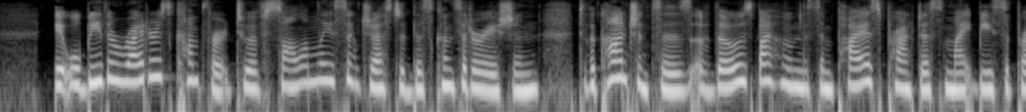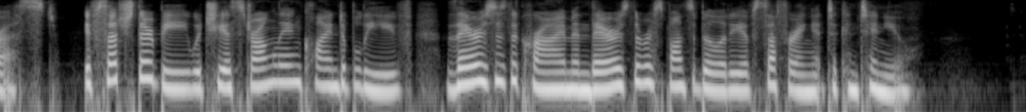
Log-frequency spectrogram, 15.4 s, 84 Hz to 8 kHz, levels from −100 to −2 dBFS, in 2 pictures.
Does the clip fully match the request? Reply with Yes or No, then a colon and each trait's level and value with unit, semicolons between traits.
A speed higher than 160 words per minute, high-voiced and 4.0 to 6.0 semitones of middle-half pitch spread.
Yes: average, 190 wpm; high, 230 Hz; average, 4.3 semitones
